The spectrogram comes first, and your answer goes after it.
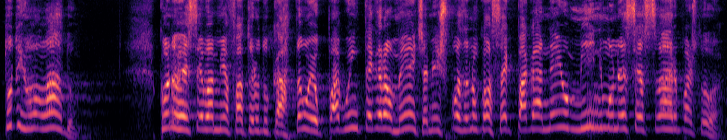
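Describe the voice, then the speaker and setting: A man preaching a sermon as a pastor, telling animated stories and acting out couples' quarrels. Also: extremely high pitch, quick pace, long reverb tail.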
